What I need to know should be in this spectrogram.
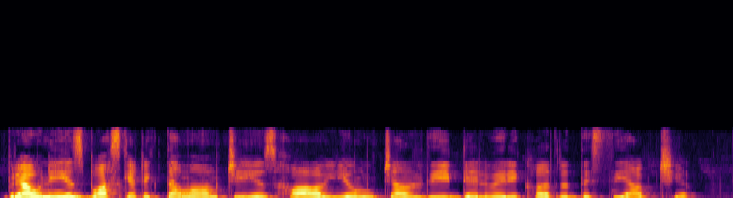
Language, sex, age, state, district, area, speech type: Kashmiri, female, 30-45, Jammu and Kashmir, Anantnag, rural, read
